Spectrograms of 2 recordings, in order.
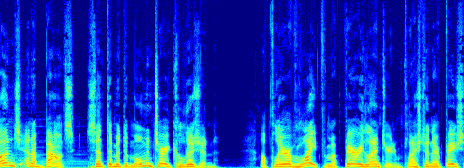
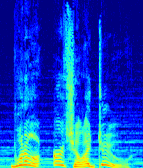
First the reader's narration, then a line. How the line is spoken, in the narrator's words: she cried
